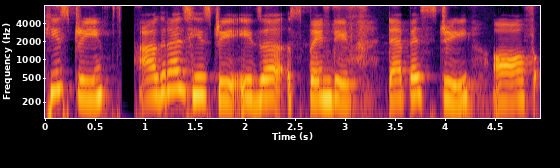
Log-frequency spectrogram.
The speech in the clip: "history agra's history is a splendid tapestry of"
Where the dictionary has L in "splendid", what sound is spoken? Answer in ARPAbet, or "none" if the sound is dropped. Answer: none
